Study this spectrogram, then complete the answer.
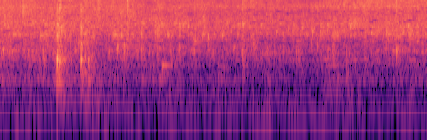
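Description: Akri dumplings frying in hot oil in a home kitchen give a steady dense sizzle with a couple of sharp spatter pops near the start, close and continuous with no talking.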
